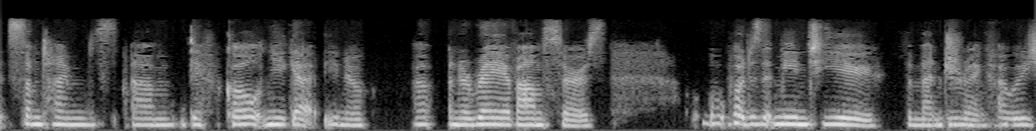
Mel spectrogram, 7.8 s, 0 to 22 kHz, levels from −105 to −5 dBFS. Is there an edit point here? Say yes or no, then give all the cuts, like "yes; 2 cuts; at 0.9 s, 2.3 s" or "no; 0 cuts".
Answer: no; 0 cuts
